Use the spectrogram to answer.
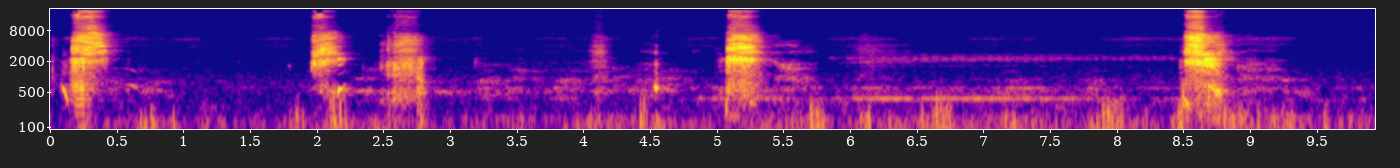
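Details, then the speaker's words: Adult woman with allergy, itchy red eyes and itchy throat: five loud, explosive sneezes in about nine seconds with quick breaths and sniffs between; a sneezing fit. "Hopefully that was something for everybody. I mean, there are more, but the skin of my nose is starting to get irritated. I hate that."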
